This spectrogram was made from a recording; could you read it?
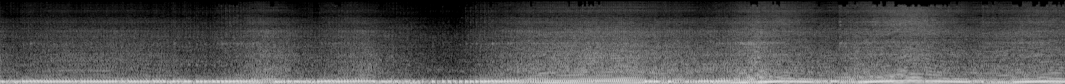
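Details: Beaten-up old Lexmoto single-cylinder bike after the carb fuel feed was fixed: a steady idle, then clean rises and falls through several throttle blips, smooth and even. Normal idle and revving.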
